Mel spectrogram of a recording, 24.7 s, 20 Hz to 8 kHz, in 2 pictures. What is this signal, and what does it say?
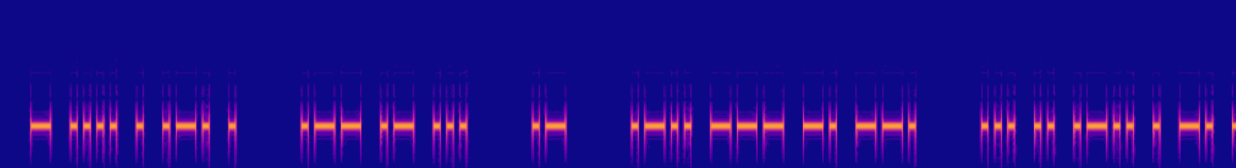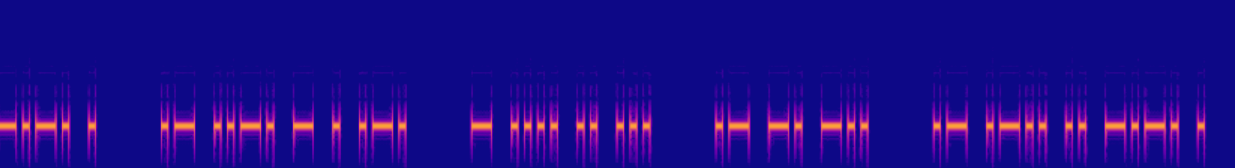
Morse code, heard as a keyed tone, about 18 wpm, 650 Hz. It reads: THERE WAS A LONG SILENCE AFTER THIS AND ALICE
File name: 04-Chapter-04 18 WPM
